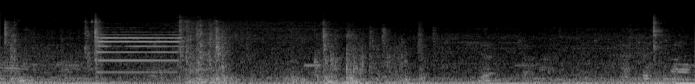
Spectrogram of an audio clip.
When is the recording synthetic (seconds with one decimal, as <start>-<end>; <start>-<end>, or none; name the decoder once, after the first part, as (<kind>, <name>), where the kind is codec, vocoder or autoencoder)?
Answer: none

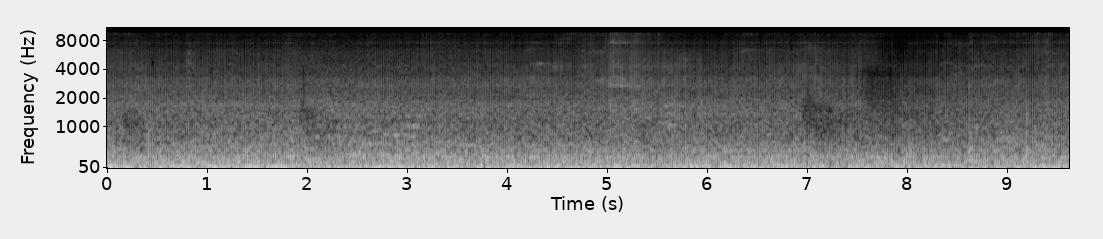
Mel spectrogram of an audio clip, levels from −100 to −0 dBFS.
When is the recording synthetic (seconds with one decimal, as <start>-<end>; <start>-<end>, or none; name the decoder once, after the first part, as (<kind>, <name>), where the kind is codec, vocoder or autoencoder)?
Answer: 0.0-1.9 (vocoder, BigVGAN v2); 2.5-9.6

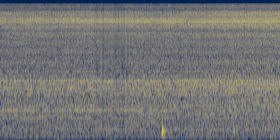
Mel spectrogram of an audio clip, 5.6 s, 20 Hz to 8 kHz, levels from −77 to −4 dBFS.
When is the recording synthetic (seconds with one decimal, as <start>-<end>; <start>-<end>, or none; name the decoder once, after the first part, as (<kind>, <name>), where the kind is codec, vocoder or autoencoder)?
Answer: 1.9-2.6 (vocoder, BigVGAN v2)

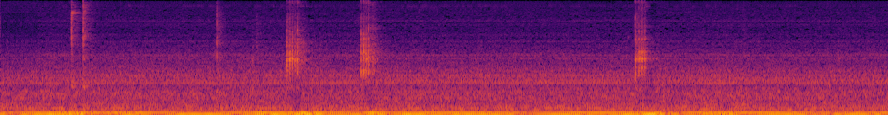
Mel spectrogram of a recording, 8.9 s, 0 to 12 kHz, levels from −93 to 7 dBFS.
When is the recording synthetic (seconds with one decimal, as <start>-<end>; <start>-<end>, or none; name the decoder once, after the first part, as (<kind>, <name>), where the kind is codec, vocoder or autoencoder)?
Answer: 0.6-1.4 (vocoder, Vocos); 7.0-7.5

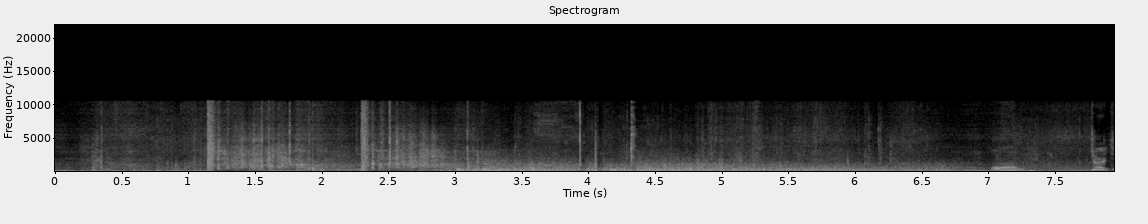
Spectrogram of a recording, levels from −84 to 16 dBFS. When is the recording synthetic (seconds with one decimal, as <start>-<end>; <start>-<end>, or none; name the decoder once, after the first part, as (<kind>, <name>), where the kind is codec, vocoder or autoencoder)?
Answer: 0.0-0.7 (codec, SNAC); 1.1-3.3; 6.6-7.2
